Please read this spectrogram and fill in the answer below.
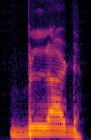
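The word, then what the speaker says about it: blood: है ये क्या है ब्लड आ की आवाज ब्लड यहां पे देखो फ्लड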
